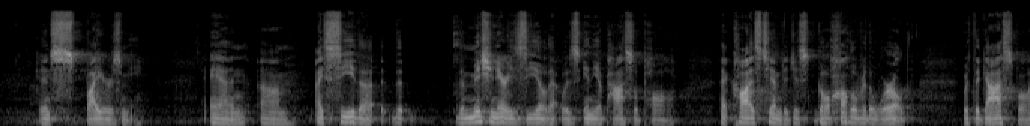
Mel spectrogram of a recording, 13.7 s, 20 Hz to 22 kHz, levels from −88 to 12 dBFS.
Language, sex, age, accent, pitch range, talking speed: English, male, 40-59, American, 90-105 Hz, 135 wpm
